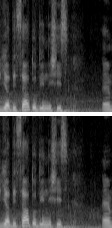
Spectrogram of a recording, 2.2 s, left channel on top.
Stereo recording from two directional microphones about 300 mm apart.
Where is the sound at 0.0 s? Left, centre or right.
Centre.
